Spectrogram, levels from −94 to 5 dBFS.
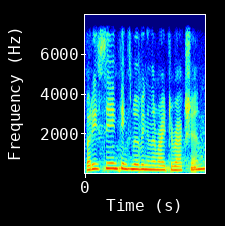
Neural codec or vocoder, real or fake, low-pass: none; real; 7.2 kHz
